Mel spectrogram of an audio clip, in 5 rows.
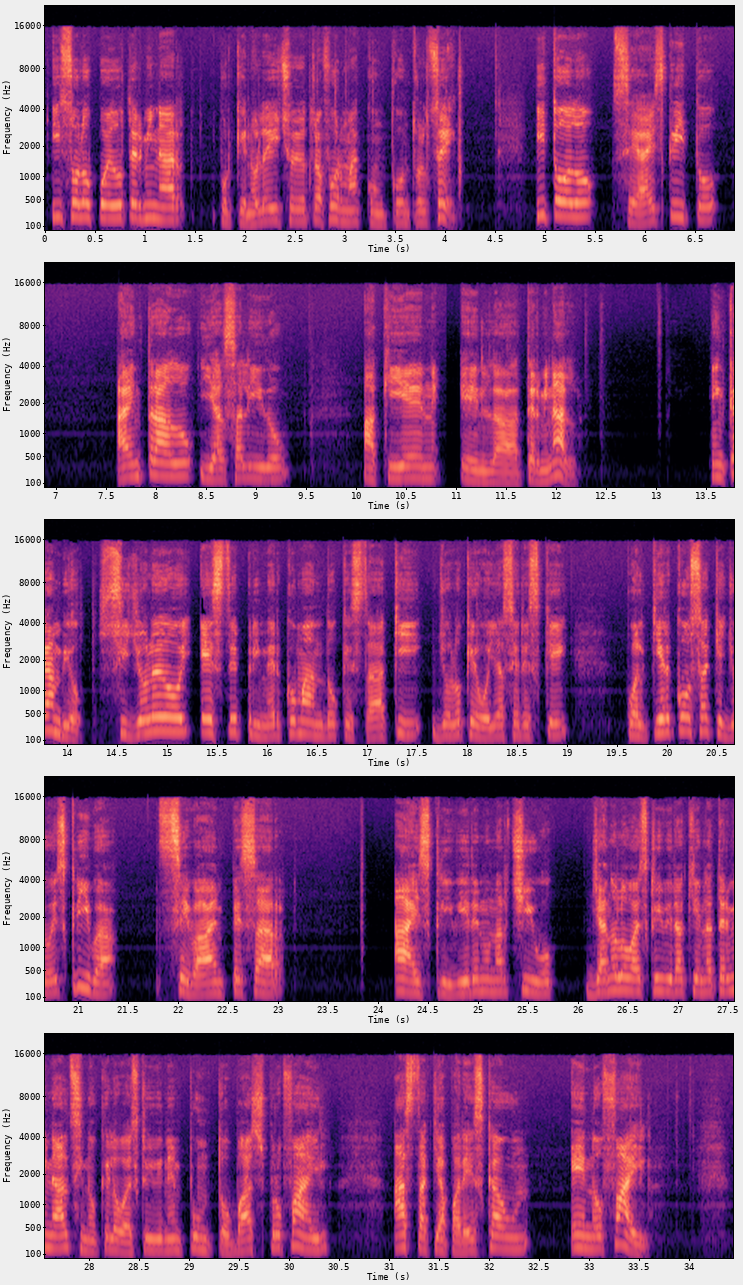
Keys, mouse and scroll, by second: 3.7 ctrl+c, 10.9-12.4 drag, 15.3-17.6 drag, 33.8 click.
